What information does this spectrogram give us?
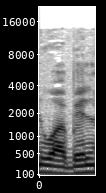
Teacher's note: با کو ہلا کر پڑھیں گے با حروف قلقلہ میں سے ہے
